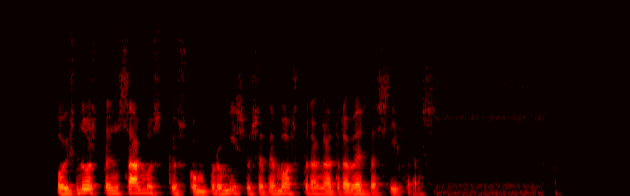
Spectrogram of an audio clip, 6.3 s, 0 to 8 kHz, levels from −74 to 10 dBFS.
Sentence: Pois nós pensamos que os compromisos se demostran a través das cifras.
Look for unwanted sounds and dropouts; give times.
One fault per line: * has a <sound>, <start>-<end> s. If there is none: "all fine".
all fine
